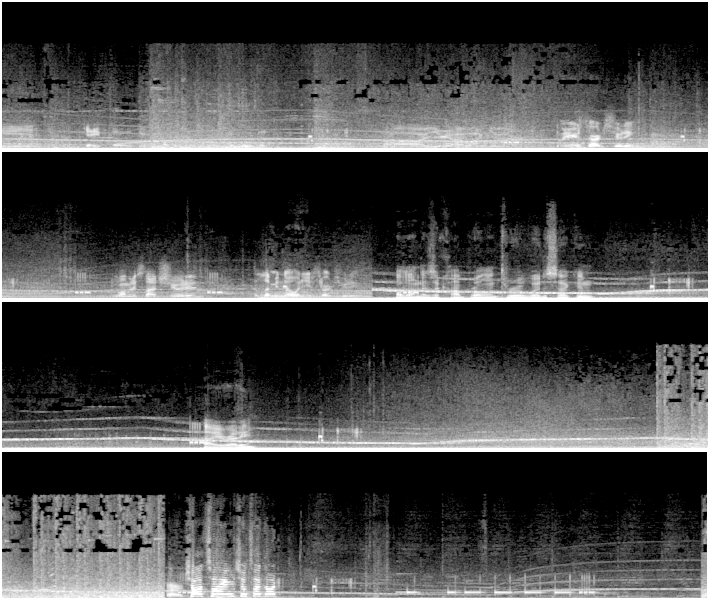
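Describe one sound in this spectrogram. A siren wails up and down.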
